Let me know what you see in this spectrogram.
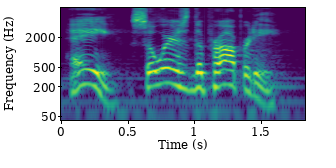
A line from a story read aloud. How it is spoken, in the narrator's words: He yelled back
